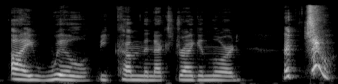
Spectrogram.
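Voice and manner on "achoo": loud fake sneeze; big high sneeze. Frost boss catches a cold.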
